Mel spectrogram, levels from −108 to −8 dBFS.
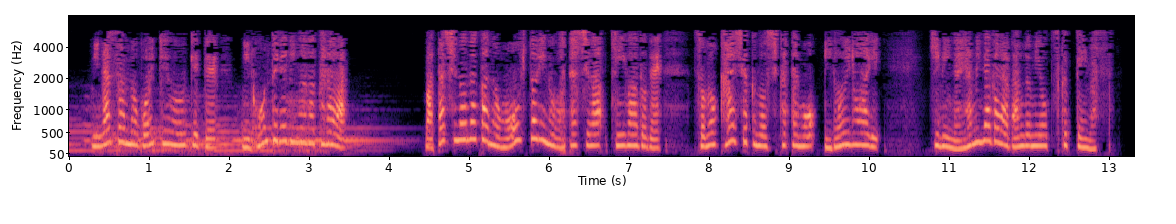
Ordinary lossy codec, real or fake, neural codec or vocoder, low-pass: MP3, 24 kbps; fake; codec, 32 kHz, 1.9 kbps, SNAC; 7.2 kHz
